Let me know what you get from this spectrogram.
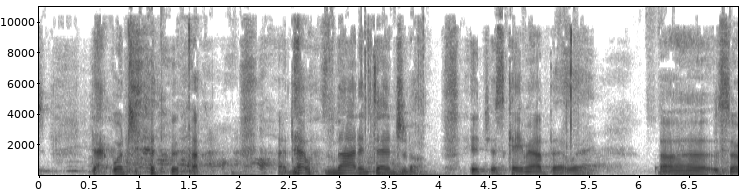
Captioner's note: laugh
